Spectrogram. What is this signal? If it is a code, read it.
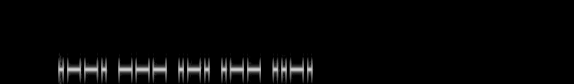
Morse code, heard as a keyed tone, about 27 wpm, 700 Hz. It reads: PORWF
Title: Code Groups - 5 Letters - 28wpm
